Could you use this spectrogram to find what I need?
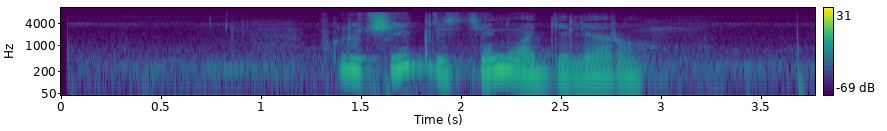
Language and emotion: Russian, neutral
